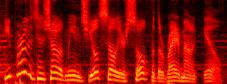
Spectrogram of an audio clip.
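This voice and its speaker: A man's voice: a little high, wildly swooping pitch, racing, music in the background. A man voicing a sly, money-minded male smuggler with a folksy manner.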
